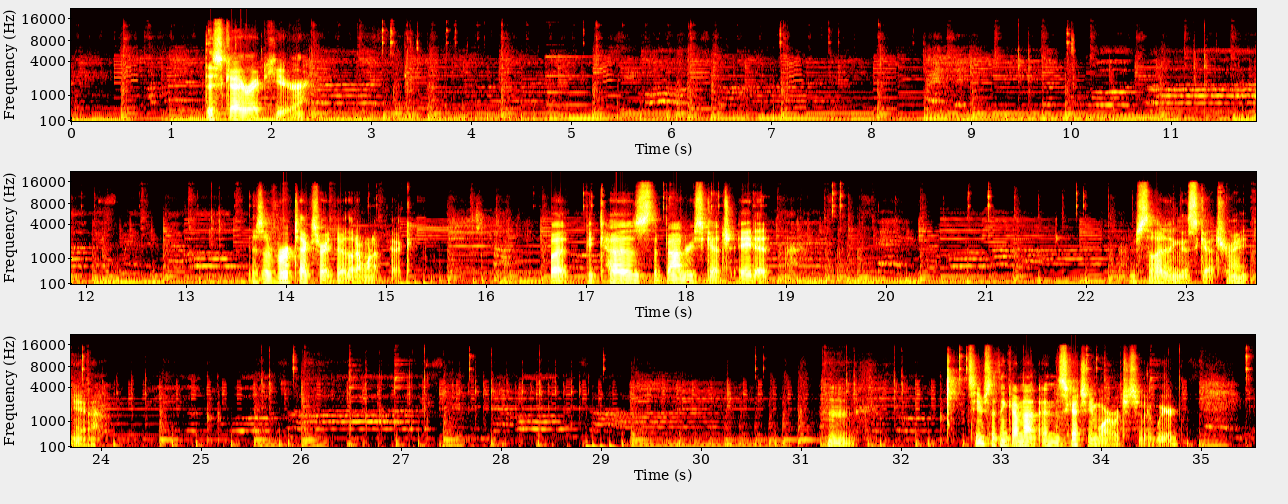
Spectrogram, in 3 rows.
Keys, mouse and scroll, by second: 1.4 click, 3.1 click, 3.8 alt+click, 4.0 alt+c, 5.1-7.1 drag, 7.5 click, 8.4-9.9 drag, 11.4 right click, 12.0 click, 12.5-14.0 drag, 14.8 click, 16.5 click, 17.8 right click, 18.3 click, 19.5 click, 20.8 click, 21.9 click, 23.8-25.9 drag, 27.7 click, 30.5 click, 32.6 click, 33.9 click, 35.4 click.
